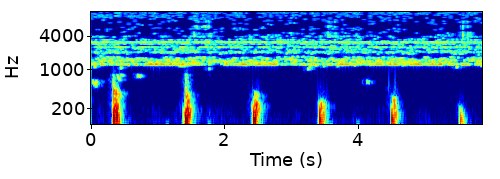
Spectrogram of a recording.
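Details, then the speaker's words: Korotkoff sounds heard by the auscultatory method, with the stethoscope diaphragm placed gently over the brachial artery while the cuff is slowly deflated at 2–4 mmHg per second during a blood pressure measurement practical. "You can see initially how he is doing. That is how you hear the Kurott cough sounds."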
